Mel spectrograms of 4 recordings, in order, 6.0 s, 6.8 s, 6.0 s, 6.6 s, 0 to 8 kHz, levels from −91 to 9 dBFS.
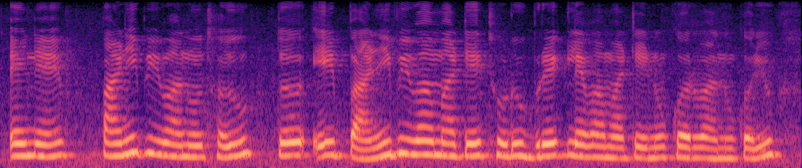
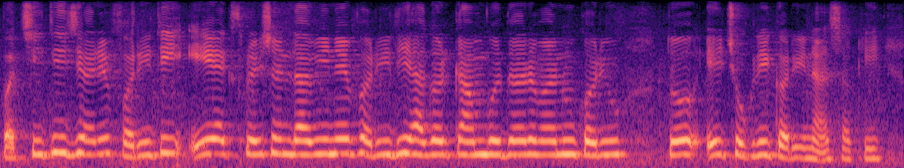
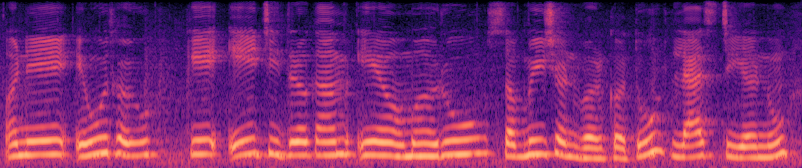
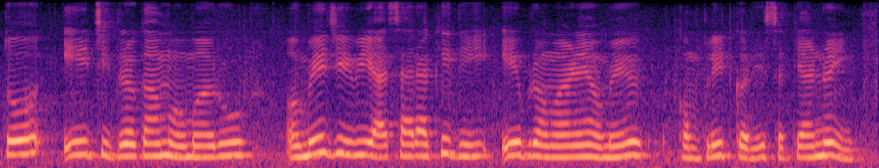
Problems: constant background noise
